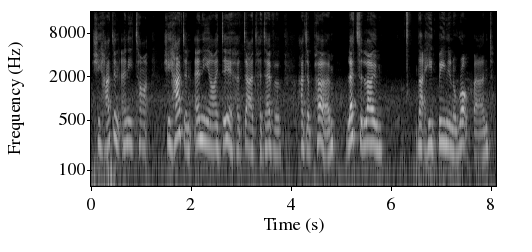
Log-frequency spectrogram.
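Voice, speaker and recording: A woman's voice: mid-range voice, measured pace, fairly bright tone. A woman reading a children's story aloud on a slightly noisy amateur recording. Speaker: early years practitioner reading stories.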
